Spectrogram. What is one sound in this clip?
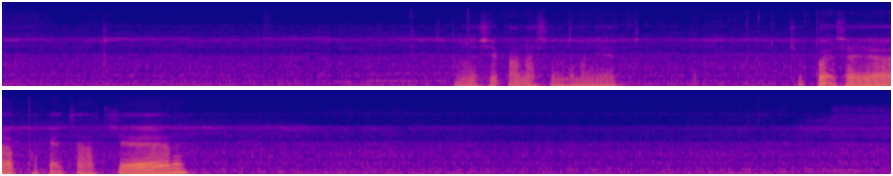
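Small plastic phone parts click and tap softly as they are handled.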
